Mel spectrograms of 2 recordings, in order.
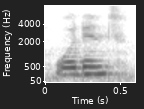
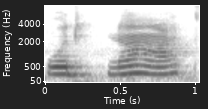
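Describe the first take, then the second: First: Wouldn't said as one contracted word, "wouldn't"; misread word. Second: Would not said as two separate words, "would not"; careful corrected reading. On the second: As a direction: splits it into "would not", not the contraction. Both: Real, not acted. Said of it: "Not wouldn't".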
